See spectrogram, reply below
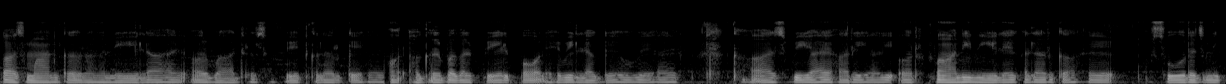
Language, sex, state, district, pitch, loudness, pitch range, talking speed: Hindi, male, Uttar Pradesh, Etah, 100 Hz, -35 LUFS, 100-105 Hz, 165 wpm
